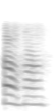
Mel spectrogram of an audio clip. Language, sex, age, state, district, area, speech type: Punjabi, female, 60+, Punjab, Fazilka, rural, conversation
